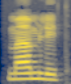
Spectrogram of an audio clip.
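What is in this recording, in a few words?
"mam" locative, Archi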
